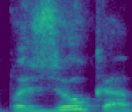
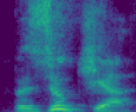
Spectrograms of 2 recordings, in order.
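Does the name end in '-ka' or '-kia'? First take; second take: -ka; -kia. First: The name ends in a plain '-ka' sound. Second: The name ends in a '-kia' sound. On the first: The speaker calls it wrong. "Longo calls him Bazooka" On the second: The speaker calls it right. "but it's actually Bazookia"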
